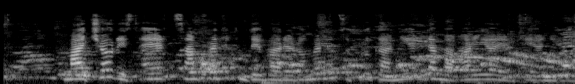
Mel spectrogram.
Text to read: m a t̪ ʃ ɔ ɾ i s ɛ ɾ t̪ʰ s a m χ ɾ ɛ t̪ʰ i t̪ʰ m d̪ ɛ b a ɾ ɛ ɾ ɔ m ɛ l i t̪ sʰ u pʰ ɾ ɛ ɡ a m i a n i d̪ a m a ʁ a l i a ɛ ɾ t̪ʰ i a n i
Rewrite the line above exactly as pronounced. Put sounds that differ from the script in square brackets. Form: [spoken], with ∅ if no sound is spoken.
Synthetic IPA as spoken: m a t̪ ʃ ɔ ɾ i s ɛ ɾ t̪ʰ s a m χ ɾ ɛ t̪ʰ i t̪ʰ m d̪ ɛ b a ɾ ɛ ɾ ɔ m ɛ l i t̪ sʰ u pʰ ɾ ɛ ɡ a [n] i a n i d̪ a m a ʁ a l i a ɛ ɾ t̪ʰ i a n i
